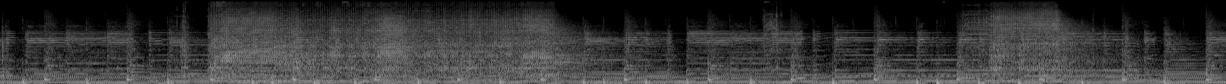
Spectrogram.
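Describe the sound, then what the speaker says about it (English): Power tool tightening 13mm bolts on a 2019-2025 Chevrolet Silverado 1500 rear bumper, continuous loud whirring and buzzing in bursts with tapping clicks, heard close and without speech. "Then tighten those back down with our 13mm socket."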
